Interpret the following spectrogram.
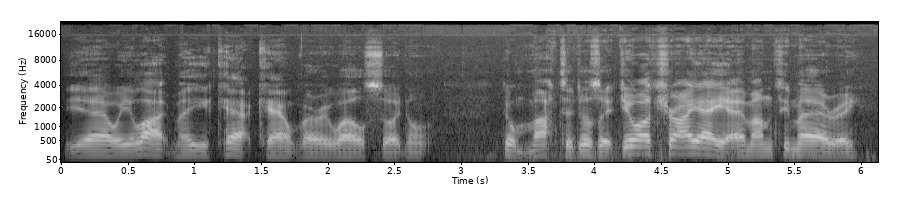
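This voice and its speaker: In the rain on a hilltop, a channel host tests CB radios, his medium-pitched voice fairly quick. A camera mic records him holding a handheld radio as he chats casually, relaxed but hesitant, using many fillers.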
